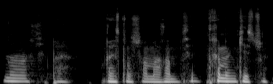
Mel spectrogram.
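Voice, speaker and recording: A young man chatting as a guest, quick and loose, often laughing and trailing off. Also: mid-range voice, flat delivery, warm tone, husky, no echo. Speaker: guest, co-founder of a street art venue. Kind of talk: casual chat.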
